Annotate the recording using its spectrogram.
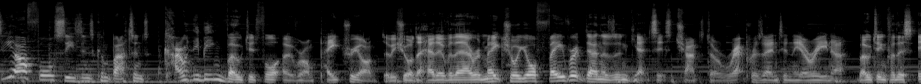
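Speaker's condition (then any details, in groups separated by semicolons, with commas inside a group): No condition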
